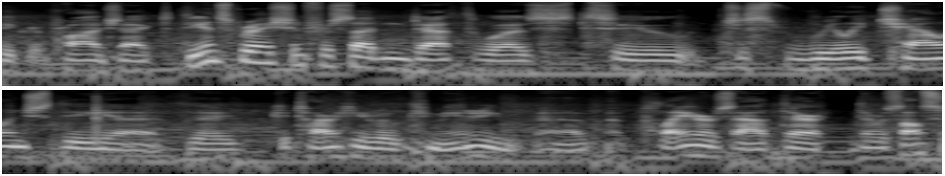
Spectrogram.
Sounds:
electric guitar
music
musical instrument
plucked string instrument
guitar
strum
speech

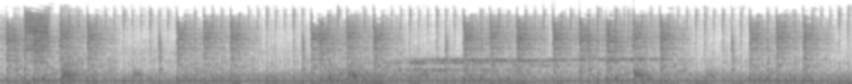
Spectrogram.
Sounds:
video game music
music

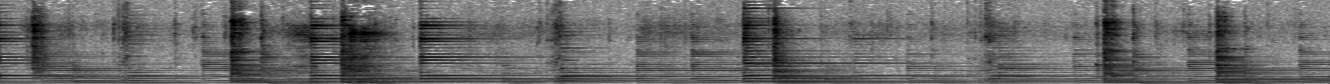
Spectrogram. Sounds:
guitar
musical instrument
plucked string instrument

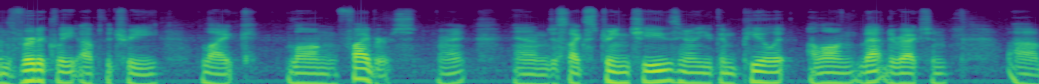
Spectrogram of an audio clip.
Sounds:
speech

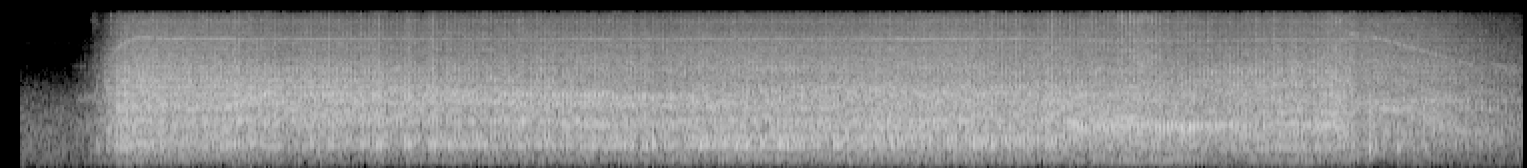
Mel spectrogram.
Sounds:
tools
power tool

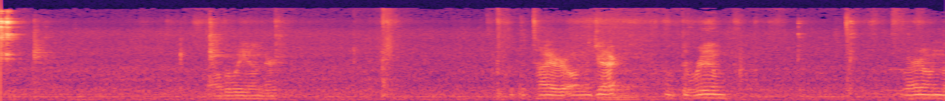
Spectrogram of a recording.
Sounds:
speech

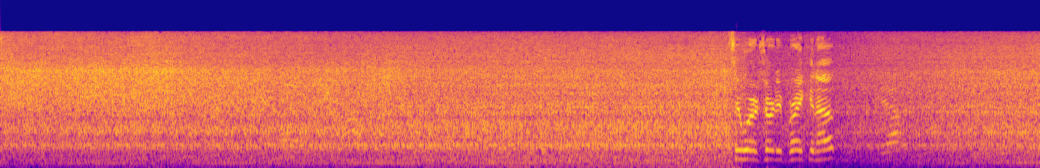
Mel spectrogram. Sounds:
speech
truck
vehicle

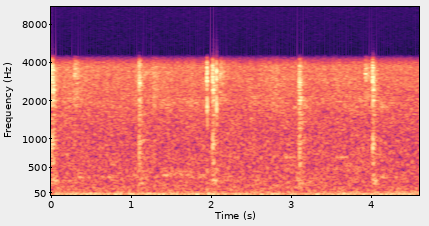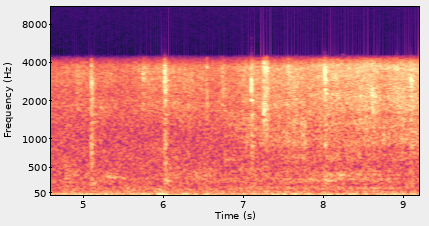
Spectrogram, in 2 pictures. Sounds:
tick-tock

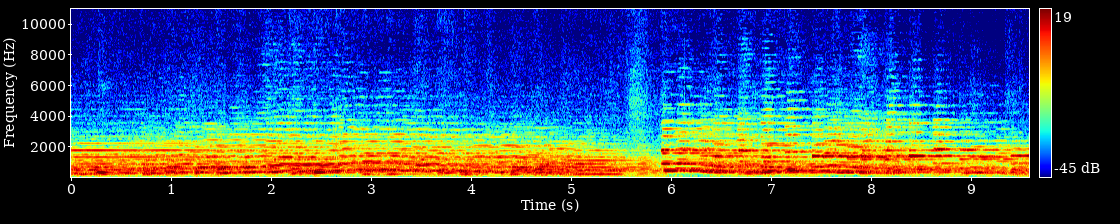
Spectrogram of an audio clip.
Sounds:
music

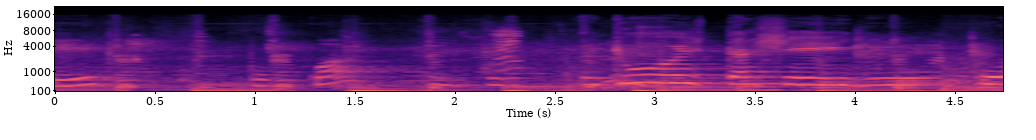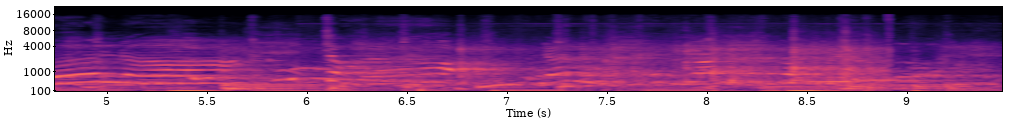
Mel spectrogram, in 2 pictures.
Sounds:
speech
music

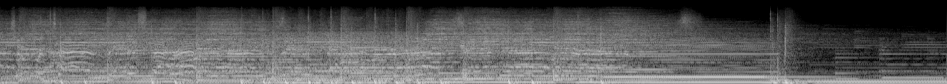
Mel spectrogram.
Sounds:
angry music
funk
music

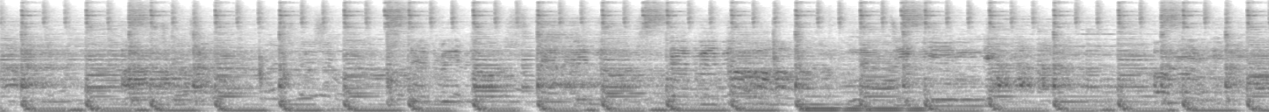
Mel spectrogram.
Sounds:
music
speech

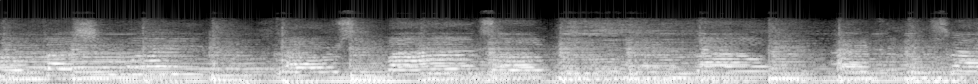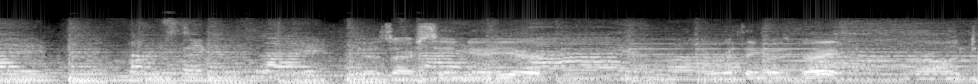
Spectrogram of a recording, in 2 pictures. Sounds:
jingle (music)

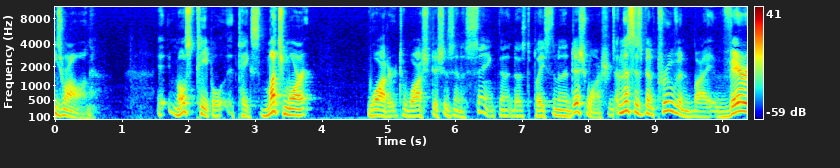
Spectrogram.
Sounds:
speech

